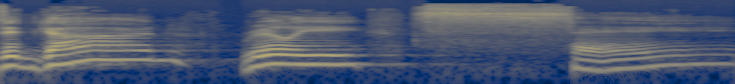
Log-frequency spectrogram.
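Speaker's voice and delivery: tempting, hissing-style serpent voice. Retelling what the serpent said about God, he does his serpent impression. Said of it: "That's my serpent impression".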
